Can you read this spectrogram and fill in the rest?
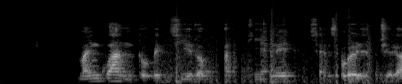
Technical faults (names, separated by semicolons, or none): noise suppressor artifacts; repeated packet loss (robotic sound)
